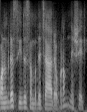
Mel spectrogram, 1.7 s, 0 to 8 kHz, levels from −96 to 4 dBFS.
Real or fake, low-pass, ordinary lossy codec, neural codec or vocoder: fake; none; none; codec, 16 kHz, about 1 kbps, DyCAST, with the encoder's durations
